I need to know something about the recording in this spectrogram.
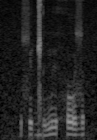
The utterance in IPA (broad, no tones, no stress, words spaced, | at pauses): ɬɨɡ͡ǁɨmɨ hoz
